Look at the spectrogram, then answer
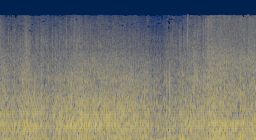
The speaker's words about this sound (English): is a torrential downpour hitting the roof of my car.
